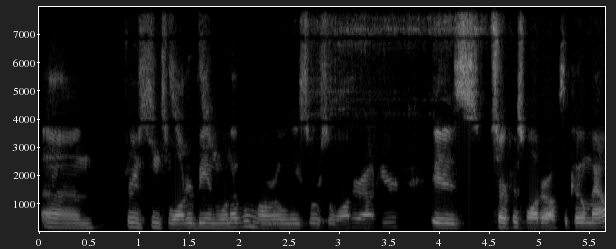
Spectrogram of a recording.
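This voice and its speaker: A man talks at a fairly quick clip with a Texan accent. The sound is dry and close, with no echo. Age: 30s. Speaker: golf course superintendent. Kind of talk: casual interview. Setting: outdoors on a deck, live.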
